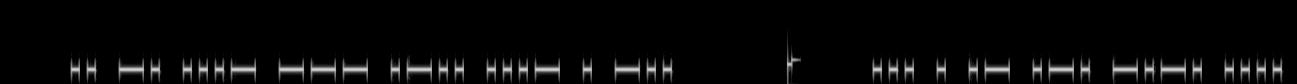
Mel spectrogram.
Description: Morse code, heard as a keyed tone, about 15 wpm, 700 Hz. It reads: INVOLVED SEARCH
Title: Sentences from Top 800 Words - New Word Drill - 15wpm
